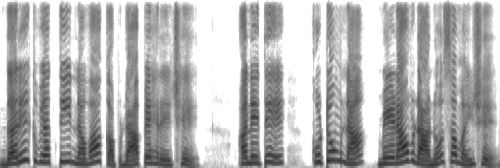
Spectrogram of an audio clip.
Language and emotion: Gujarati, neutral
